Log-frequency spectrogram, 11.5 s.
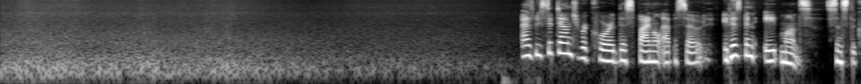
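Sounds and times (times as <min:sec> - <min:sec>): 
sea waves churning: 0:00.0 - 0:06.8
speech: 0:07.0 - 0:11.4.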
